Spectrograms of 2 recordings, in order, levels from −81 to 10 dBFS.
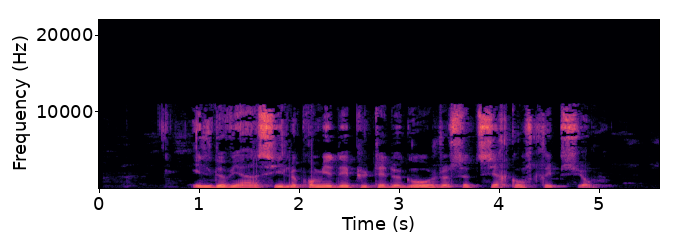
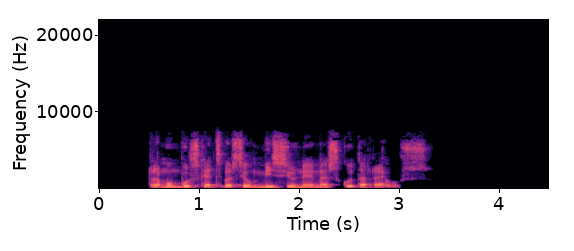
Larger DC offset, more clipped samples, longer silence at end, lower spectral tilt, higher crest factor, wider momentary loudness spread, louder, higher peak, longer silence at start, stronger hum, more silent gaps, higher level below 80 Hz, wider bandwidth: neither; neither; second, 0.6 s vs 1.25 s; about the same, -3.5 dB/octave vs -4.5 dB/octave; about the same, 20 dB vs 18 dB; about the same, 11 LU vs 12 LU; second, -22 LUFS vs -18 LUFS; about the same, -4 dBFS vs -2 dBFS; first, 0.65 s vs 0.5 s; neither; neither; about the same, -56 dBFS vs -58 dBFS; first, 11.5 kHz vs 7.8 kHz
